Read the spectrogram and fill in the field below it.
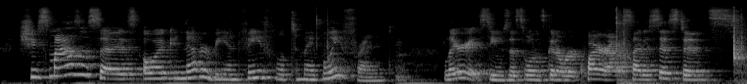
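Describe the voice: Lively intonation in a plain read-aloud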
